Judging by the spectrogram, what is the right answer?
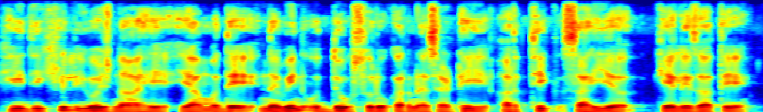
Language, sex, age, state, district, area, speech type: Marathi, male, 30-45, Maharashtra, Osmanabad, rural, spontaneous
